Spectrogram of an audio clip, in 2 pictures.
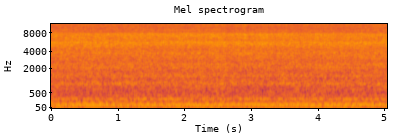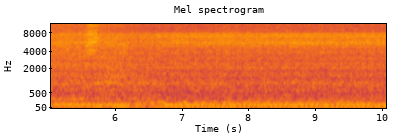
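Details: Carbureted V8 (1968 Pontiac LeMans or Chevy C10 being tuned), vacuum slightly low but in the green: steady, low idle with an even beat, no misses, note settling slightly partway through. Normal, healthy idle.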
